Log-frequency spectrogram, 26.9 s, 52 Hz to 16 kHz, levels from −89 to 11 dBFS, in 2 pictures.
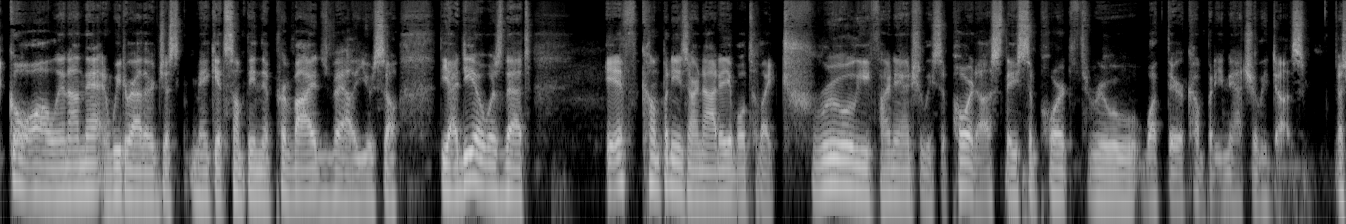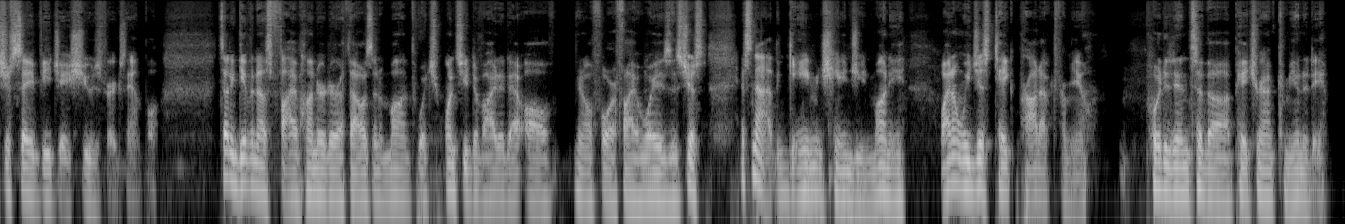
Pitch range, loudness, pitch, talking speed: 100-115 Hz, -20 LUFS, 105 Hz, 200 wpm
